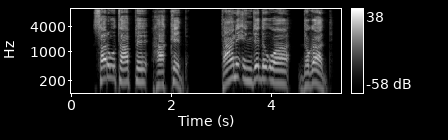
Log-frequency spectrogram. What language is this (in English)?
Dawro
